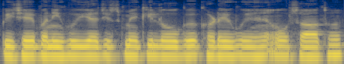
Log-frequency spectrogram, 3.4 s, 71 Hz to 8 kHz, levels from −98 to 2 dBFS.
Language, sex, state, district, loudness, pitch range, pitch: Hindi, male, Chandigarh, Chandigarh, -13 LUFS, 130-135 Hz, 130 Hz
